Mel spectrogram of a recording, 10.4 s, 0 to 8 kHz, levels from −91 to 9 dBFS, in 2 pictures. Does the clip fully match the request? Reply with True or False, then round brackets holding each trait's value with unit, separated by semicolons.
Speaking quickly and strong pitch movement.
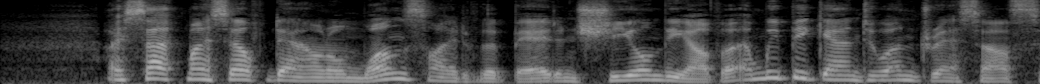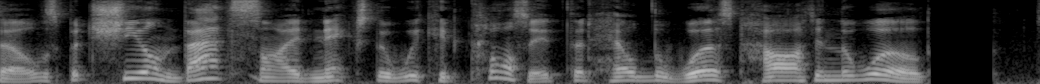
True (220 wpm; 5.8 semitones)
